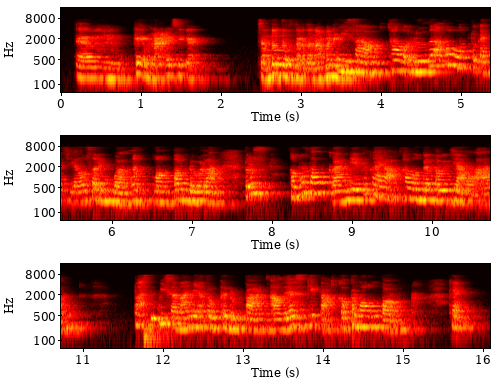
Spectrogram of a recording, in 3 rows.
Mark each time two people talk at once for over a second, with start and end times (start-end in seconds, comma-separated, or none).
none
